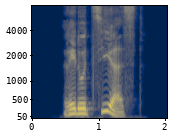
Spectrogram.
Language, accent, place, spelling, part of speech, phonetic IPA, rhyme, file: German, Germany, Berlin, reduzierst, verb, [ʁeduˈt͡siːɐ̯st], -iːɐ̯st, De-reduzierst.ogg
- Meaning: second-person singular present of reduzieren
